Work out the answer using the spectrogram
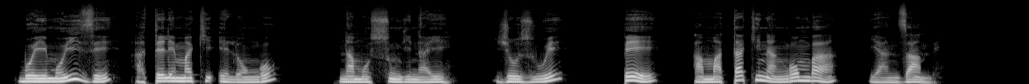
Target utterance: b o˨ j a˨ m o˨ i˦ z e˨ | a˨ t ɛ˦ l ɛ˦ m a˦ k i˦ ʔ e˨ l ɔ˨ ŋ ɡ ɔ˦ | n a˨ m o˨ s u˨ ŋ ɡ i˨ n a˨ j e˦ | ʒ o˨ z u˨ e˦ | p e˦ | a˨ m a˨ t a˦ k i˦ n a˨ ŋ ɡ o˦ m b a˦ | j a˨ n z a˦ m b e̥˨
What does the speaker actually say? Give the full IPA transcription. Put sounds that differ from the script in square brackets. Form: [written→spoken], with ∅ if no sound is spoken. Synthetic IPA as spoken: b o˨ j [a˨→e˨] m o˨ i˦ z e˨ | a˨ t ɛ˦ l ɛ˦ m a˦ k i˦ ʔ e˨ l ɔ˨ ŋ ɡ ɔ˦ | n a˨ m o˨ s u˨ ŋ ɡ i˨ n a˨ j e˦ | ʒ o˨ z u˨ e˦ | p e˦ | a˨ m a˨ t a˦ k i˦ n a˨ ŋ ɡ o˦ m b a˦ | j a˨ n z a˦ m b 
